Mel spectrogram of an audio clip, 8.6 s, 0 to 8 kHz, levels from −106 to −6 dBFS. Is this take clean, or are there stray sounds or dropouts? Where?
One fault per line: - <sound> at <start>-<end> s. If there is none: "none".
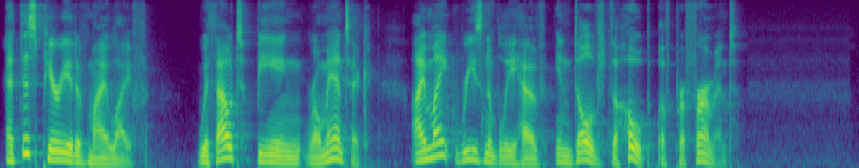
none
